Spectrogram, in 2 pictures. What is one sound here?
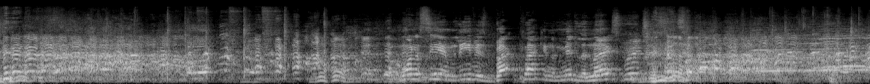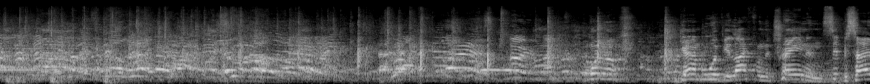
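A crowd cheers and laughs.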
